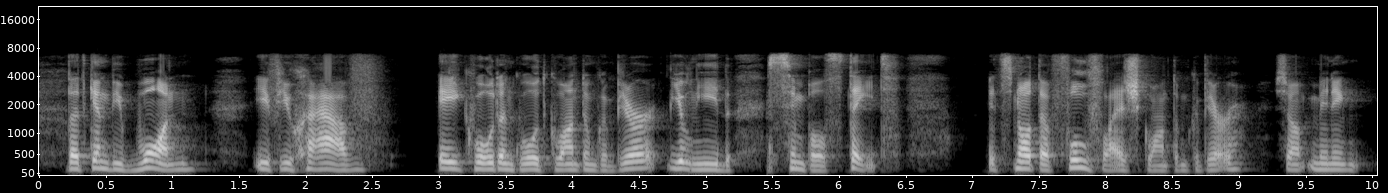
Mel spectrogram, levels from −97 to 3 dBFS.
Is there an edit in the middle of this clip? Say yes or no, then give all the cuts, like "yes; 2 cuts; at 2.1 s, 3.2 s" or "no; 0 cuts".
yes; 2 cuts; at 4.9 s, 5.5 s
